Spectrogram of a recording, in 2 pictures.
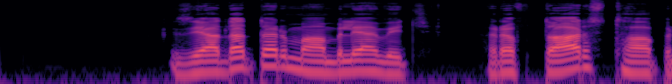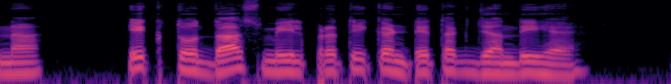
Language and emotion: Punjabi, neutral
